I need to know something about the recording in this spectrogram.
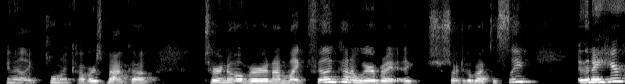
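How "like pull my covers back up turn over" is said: normal talking voice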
